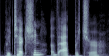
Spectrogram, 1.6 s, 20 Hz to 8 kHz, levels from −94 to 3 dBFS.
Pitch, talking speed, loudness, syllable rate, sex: 235 Hz, 110 wpm, -23 LUFS, 5.8 syllables/s, female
